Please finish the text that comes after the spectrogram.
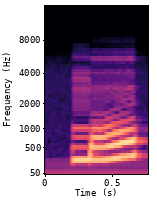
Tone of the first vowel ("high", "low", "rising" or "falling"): rising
